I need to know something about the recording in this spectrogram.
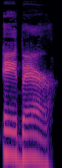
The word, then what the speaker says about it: Herbert: It's pronounced a bear. A bear. Think about like the Costanza bit from Seinfeld.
